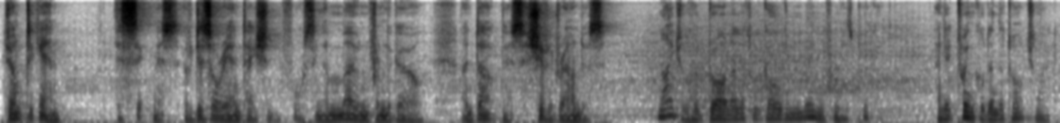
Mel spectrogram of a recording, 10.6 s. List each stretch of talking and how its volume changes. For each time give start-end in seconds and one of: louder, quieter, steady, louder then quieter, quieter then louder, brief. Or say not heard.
0.0-10.5 steady.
